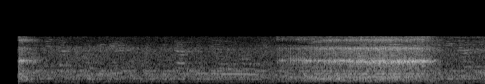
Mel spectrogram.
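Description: Loud, rough, rattling breathing noise that swells over a few seconds; heavy snoring.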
